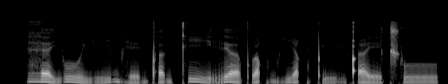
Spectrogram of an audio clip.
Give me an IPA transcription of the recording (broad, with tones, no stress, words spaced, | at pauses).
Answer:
ɦɛ˥˩juː˥˩jiː˩˥ bʱeː˩ɡpʼɐ˧ɡ kʰiː˥˩rʲɐː˥˩pʼu˧q bʱiː˥q pʼiː˩ɡqʼeː˥˩ t͡ʃʼuː˥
